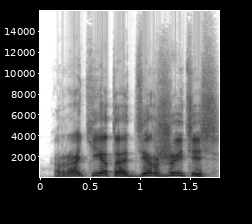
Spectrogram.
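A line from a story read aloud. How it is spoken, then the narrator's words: Pilot shouting. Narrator (Russian): закричал пилот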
